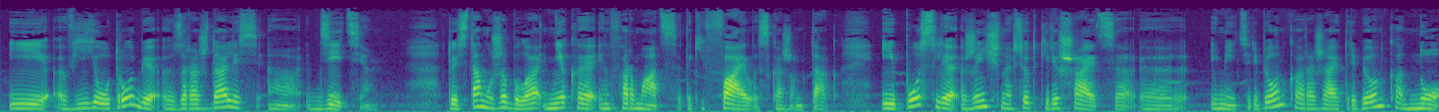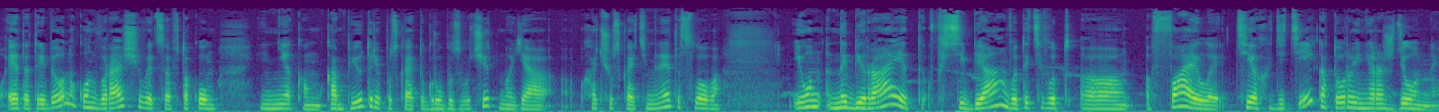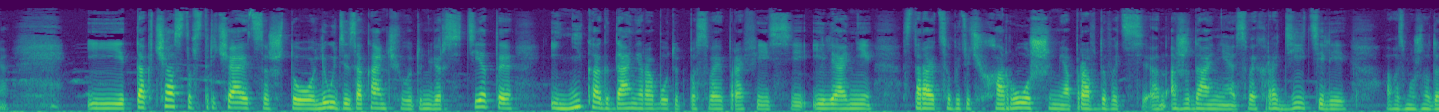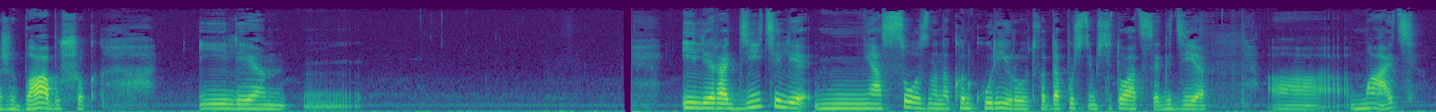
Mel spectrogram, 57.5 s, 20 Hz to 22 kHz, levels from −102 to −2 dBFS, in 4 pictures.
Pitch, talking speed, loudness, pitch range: 165 Hz, 105 wpm, -25 LUFS, 150-185 Hz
